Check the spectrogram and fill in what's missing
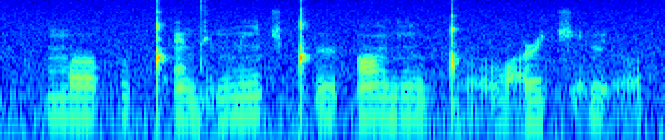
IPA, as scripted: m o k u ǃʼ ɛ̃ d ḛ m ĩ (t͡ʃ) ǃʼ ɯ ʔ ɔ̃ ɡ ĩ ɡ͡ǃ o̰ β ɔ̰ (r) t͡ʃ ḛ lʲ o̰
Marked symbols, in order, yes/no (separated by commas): yes, no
